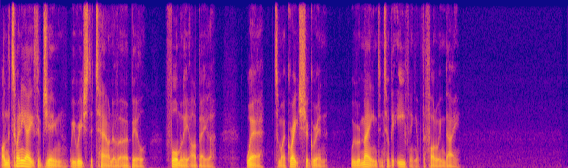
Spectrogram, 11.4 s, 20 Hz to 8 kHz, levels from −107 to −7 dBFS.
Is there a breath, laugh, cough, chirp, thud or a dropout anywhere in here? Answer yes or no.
no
